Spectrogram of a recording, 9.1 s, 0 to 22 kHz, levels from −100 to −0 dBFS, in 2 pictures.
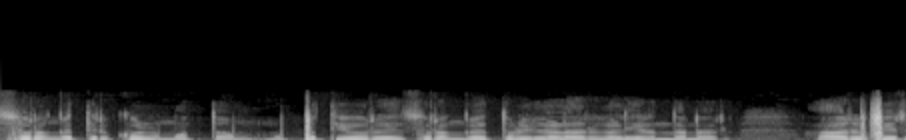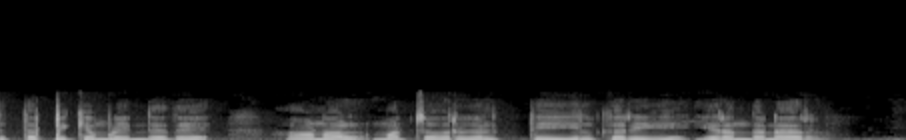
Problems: low volume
